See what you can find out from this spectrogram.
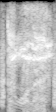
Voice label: follow me, radio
